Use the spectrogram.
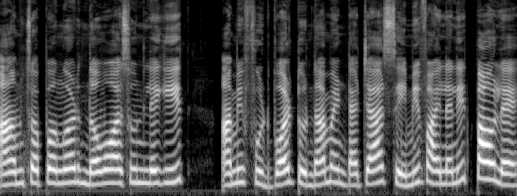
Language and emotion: Goan Konkani, surprised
